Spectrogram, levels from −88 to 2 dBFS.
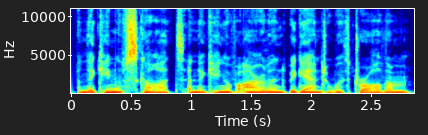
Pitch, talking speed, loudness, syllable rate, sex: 155 Hz, 295 wpm, -16 LUFS, 6.5 syllables/s, female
